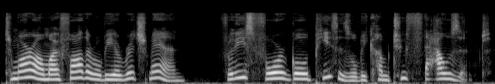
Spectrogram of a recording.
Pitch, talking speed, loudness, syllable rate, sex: 245 Hz, 205 wpm, -16 LUFS, 5.7 syllables/s, female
